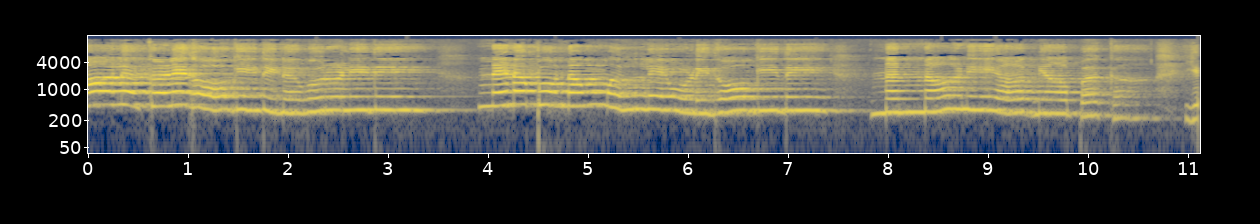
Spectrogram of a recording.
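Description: A woman's voice singing a wordless melody in three long phrases of about four seconds each, the pitch sliding between held notes.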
